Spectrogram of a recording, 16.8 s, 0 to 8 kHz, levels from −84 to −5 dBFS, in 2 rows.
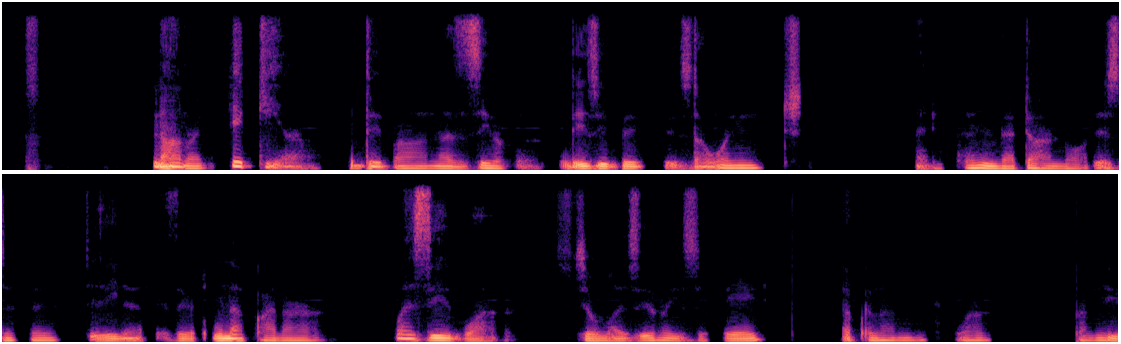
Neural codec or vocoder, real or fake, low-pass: codec, 16 kHz, 0.5 kbps, FunCodec, trained on LibriTTS, 25 frames a second; fake; 7.2 kHz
